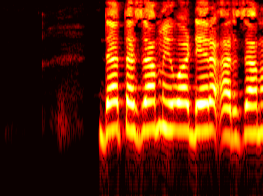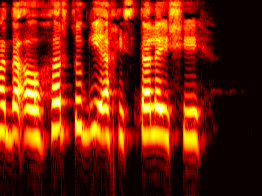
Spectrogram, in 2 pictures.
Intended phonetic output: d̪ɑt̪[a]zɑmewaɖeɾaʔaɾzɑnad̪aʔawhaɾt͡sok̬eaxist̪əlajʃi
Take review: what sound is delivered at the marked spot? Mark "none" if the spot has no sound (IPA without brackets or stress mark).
a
